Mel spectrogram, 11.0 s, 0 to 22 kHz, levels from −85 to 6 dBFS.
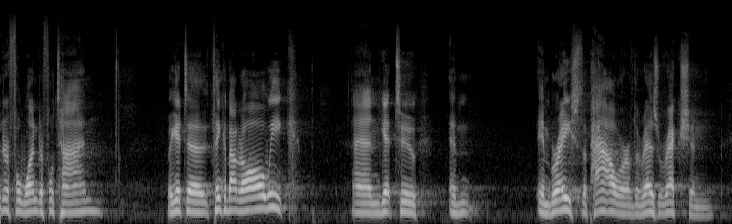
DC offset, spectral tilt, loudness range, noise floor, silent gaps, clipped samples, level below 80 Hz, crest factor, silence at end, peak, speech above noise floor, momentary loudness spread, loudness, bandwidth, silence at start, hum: under 0.1%; -6 dB/octave; 5 LU; -65 dBFS; none; under 0.1%; -68 dBFS; 18 dB; 0.3 s; -8 dBFS; 41 dB; 16 LU; -24 LUFS; 14.5 kHz; 0 s; none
